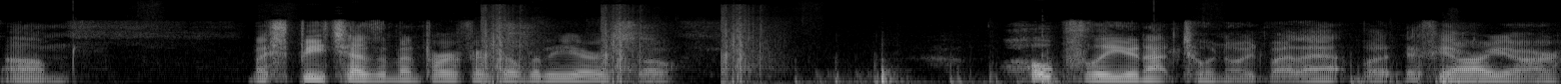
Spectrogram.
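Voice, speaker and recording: A man's fairly low voice at a moderate pace, with fairly even intonation, long, frequent pauses and noticeable background noise. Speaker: gaming youtuber. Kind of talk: casual gameplay commentary.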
